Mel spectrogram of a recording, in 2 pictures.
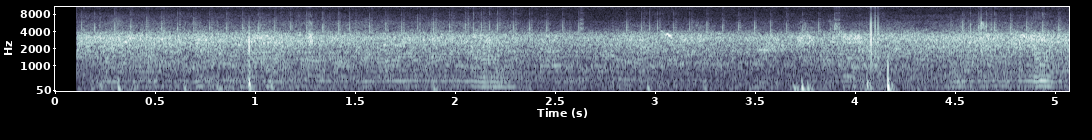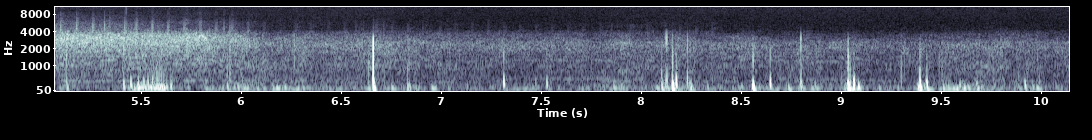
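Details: A honey bee swarm, the keeper's first self-made swarm: a steady low droning hum with faint tonal bands, overlaid by scattered clicks and knocks that grow busier in the second half.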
